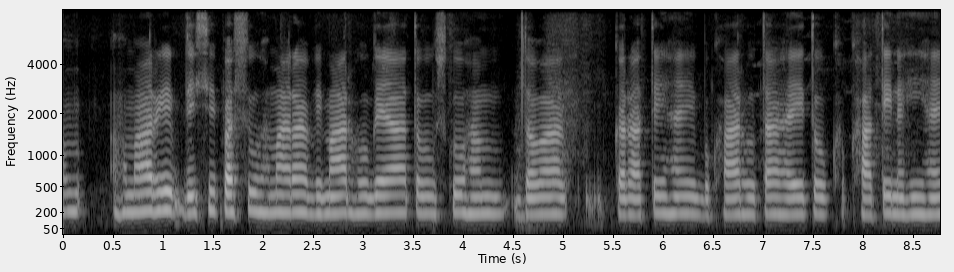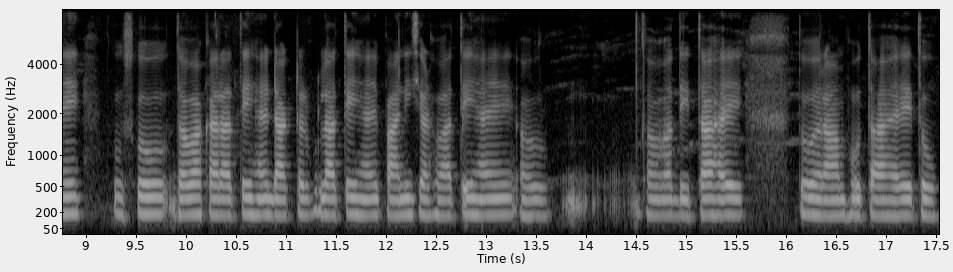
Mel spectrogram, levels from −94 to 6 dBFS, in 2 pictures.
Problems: constant background noise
